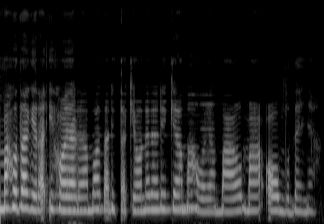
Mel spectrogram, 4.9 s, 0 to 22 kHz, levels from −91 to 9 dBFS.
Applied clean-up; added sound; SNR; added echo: neural mask model DeepFilterNet 3.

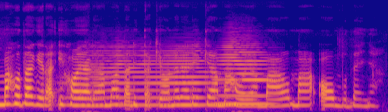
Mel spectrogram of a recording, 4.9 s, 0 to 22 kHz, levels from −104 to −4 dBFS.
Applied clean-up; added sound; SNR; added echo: none; Brass instrument; 4 dB; none.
